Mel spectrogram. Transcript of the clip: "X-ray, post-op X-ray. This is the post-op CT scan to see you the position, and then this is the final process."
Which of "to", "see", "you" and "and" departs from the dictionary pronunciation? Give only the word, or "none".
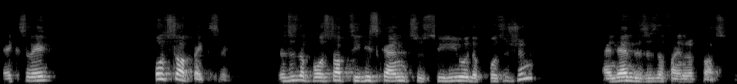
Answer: to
